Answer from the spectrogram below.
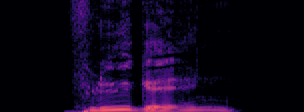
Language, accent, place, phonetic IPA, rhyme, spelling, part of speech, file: German, Germany, Berlin, [ˈflyːɡl̩n], -yːɡl̩n, Flügeln, noun, De-Flügeln.ogg
- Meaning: dative plural of Flügel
